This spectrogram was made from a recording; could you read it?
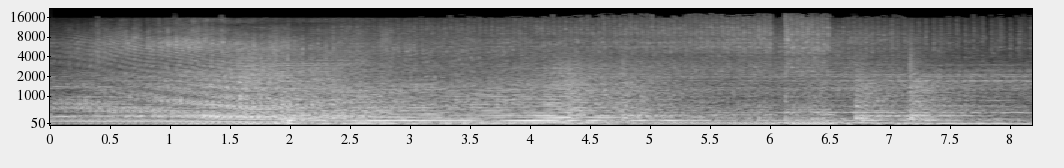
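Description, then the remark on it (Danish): A truck engine drones steadily as it drives along a cleared road through the rainforest and the driver accelerates hard, a loud, continuous low rumble with a slight rise and fall in pitch and no voices. “Dernede der kører Emmanuel i sin lastbil.”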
